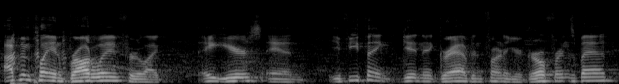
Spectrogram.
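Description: A man's voice: a little high, moderate pace. A man, a country singer-songwriter, trading banter at a live venue show in a twangy, drawling way.

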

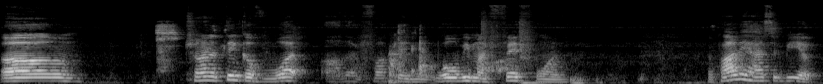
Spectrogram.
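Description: A man's voice: a little high, measured pace, long pauses, a bit bright, reverberant. A man co-hosting a casual podcast chat, laid-back and searching for words, laughing easily. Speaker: podcast co-host. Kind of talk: casual chat over drinks.

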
